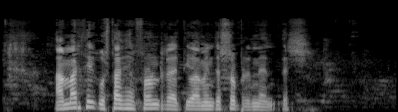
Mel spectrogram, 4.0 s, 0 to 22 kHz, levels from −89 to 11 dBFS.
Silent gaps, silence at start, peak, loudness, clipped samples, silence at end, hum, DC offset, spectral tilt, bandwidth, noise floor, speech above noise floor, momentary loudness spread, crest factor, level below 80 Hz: none; 0.1 s; -2 dBFS; -23 LUFS; under 0.1%; 0.9 s; none; under 0.1%; -6 dB/octave; 11.5 kHz; -63 dBFS; 40 dB; 19 LU; 22 dB; -56 dBFS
